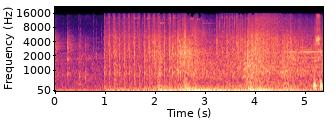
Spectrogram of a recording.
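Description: A pistol fires several shots.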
